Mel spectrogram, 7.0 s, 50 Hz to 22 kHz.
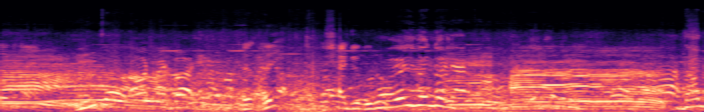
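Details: Sahiwal bull calves at a Madaripur cattle market in Bangladesh, bought in rain on 3 September 2024. Wavering, bending moos give way to a long level low near the end, with men's voices in the background.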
